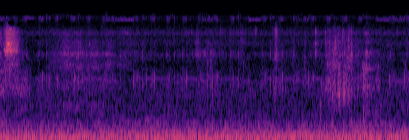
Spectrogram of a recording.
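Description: Steady low rumble of a parked car running, heard inside the cabin.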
